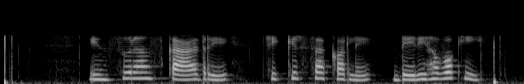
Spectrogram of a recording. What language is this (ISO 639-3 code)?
ori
